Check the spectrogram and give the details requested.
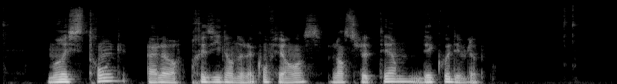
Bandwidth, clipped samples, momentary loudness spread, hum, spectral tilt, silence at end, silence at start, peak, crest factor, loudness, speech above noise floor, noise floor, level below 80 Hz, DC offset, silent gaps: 13.5 kHz; under 0.1%; 7 LU; none; -7.5 dB/octave; 1.4 s; 0.5 s; -4 dBFS; 16 dB; -20 LUFS; 51 dB; -70 dBFS; -46 dBFS; under 0.1%; none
